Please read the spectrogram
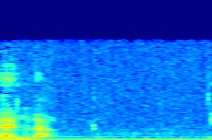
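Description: A woman's reading voice trailing off in the first half second, then a pause with only faint room tone.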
